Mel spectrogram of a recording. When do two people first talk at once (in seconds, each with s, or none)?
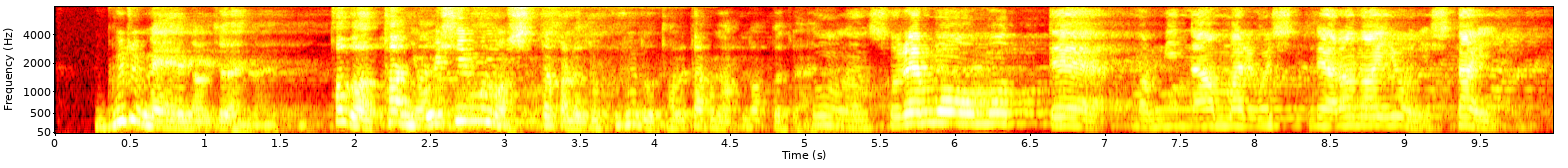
none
